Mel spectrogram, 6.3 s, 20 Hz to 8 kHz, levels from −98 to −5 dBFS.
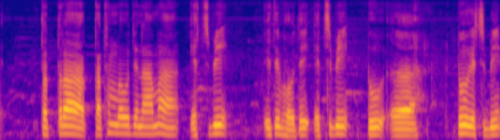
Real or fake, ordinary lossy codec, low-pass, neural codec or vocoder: real; none; none; none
